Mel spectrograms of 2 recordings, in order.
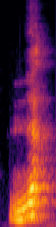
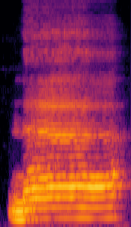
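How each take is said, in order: First: The sound is cut off abruptly. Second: The sound flows on without being cut off. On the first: The speaker calls it right. "the flow of sound is restricted. We say na" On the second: The speaker calls it wrong. "We don't say na because that's incorrect"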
